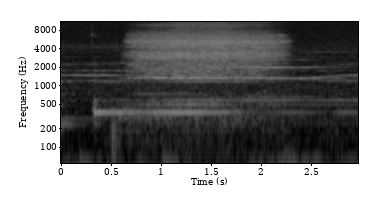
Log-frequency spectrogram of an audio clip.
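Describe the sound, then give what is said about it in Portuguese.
A single long, deep inhalation during a guided breathing exercise, a steady airy rush drawn in through the nose or mouth for nearly two seconds, fairly loud, with no talking. “Última vez. Inspira.”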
